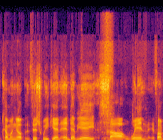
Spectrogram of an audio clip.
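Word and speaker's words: Samhain: up this weekend NWA saw win if I'm pronouncing that correctly yes it is sin it looks like it's pronounced Sam Hayne but it's actually a Gaelic ancient pronunciation and uh sin is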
